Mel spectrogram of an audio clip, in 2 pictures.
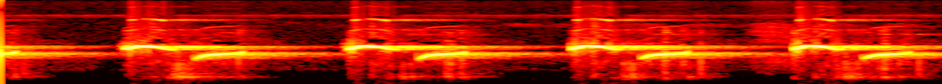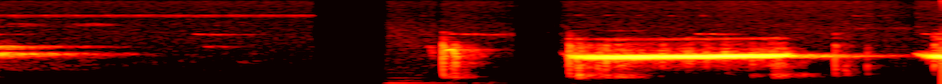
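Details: A hill partridge gives a fighting challenge call: four clear two-note whistles, a higher note then a lower, rising one, about once a second, followed by a long, level whistle.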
